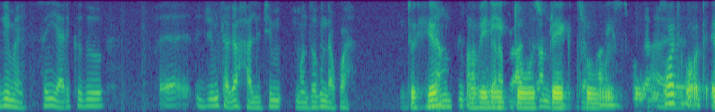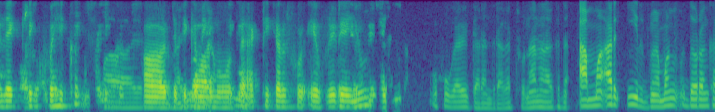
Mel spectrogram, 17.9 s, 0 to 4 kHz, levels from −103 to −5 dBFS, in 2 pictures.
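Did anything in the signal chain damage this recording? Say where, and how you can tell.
Yes. Speech suppressed in double talk at 5.6–8.08, 8.84–10.14, 11.24–11.91 and 12.96–14.17 s: during overlapping talk, speech dips by up to roughly 25 dB, likely from call-processing echo cancellation ducking both sides.

Echo leak at 7.57–8.38, 8.98–10.73, 11.38–12.04 and 13.17–13.95 s: a copy trails 556 ms behind (468 ms at the last), sometimes nearly speech-level, likely uncancelled loudspeaker pickup sent back.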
